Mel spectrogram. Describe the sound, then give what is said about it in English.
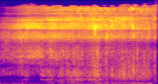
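A steady, airy slurp of someone sipping tea, a hissy, breathy sound lasting under two seconds at a moderate level with a brief brighter squeak near the middle, and no talking. “Okay, I'm gonna take a sip. Maybe it'll be super loud.”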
